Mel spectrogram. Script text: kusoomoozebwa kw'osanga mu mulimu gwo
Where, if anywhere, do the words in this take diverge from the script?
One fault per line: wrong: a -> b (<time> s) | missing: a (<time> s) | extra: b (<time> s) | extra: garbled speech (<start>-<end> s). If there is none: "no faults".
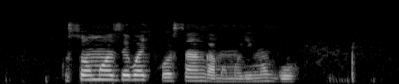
no faults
